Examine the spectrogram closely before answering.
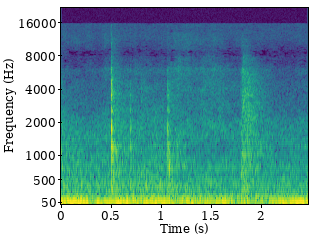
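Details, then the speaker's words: Momentum bike, seat tilt adjustment with the clamp nuts loosened: three sharp clicks as the seat tilts. These are the clamp teeth stepping over each other, which is normal. "you can hear it clicking that's because there's teeth in here now you can see the teeth here"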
